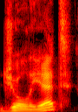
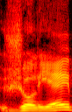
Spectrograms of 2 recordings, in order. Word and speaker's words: Joliet: Uh, it explorers Marquette and my town's namesake of Joliet. Uh, probably pronounced Jolier because he was French documented the fearsome drawing in 1673.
